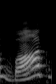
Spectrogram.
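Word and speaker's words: bath: सा अच्छे तरीके से, करेक्ट प्रोनाउंसिएशन इज बेथ, तो बात बोलना इज not wrong but appropriate का pronunciation for this word is बेथ, right?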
